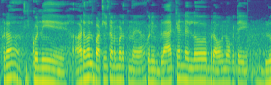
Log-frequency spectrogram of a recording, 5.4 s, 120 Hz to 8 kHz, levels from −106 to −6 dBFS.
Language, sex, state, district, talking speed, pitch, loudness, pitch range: Telugu, male, Andhra Pradesh, Visakhapatnam, 120 wpm, 140 Hz, -18 LUFS, 130-150 Hz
